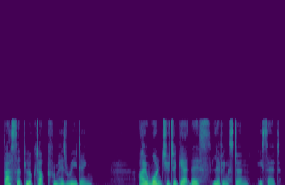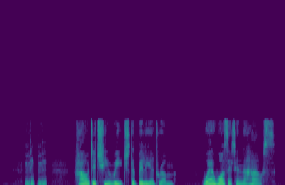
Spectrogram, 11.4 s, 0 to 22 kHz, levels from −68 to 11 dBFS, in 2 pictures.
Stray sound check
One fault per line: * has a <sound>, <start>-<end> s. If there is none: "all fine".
* has a laugh, 6.2-6.6 s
